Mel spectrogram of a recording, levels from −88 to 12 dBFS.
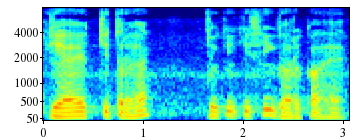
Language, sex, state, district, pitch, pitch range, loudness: Hindi, male, Uttar Pradesh, Saharanpur, 120 Hz, 115-125 Hz, -19 LUFS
